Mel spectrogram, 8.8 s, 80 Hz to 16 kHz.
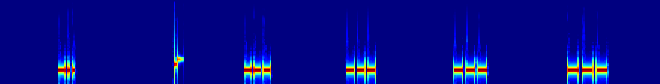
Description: Morse code, heard as a keyed tone, about 32 wpm, spaced as for 8 wpm, 700 Hz. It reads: D OOOO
